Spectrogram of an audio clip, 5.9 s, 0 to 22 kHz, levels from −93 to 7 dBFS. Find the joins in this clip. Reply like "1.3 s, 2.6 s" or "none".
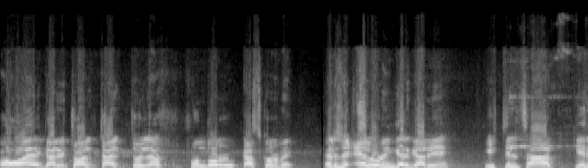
3.1 s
